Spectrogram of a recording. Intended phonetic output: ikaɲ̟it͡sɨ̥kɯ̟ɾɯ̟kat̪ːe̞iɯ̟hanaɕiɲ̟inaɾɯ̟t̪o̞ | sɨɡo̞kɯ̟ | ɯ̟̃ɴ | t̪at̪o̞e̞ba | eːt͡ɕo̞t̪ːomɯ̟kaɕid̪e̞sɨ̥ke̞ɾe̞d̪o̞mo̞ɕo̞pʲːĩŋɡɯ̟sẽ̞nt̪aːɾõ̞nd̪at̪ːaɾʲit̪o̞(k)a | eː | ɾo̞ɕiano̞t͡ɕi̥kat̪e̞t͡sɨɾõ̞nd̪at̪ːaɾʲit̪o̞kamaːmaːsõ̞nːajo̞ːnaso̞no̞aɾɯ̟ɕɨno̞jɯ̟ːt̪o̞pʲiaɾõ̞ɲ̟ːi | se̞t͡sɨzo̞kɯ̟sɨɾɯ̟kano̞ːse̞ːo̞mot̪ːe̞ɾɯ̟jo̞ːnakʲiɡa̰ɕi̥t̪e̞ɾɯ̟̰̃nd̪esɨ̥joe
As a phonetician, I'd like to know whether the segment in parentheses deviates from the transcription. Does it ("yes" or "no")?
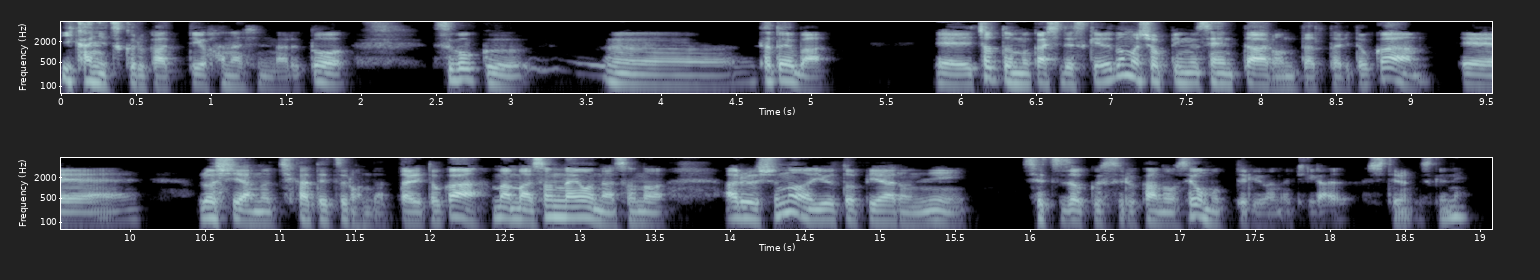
no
